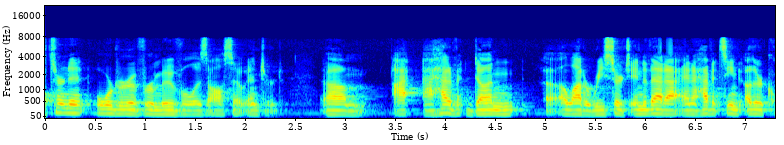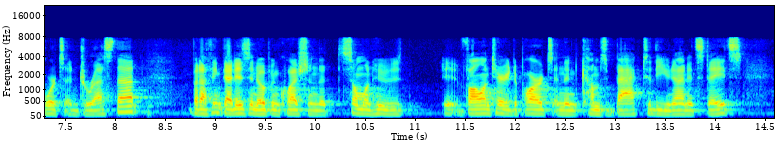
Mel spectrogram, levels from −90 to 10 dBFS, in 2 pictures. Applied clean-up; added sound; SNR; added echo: none; none; none; none.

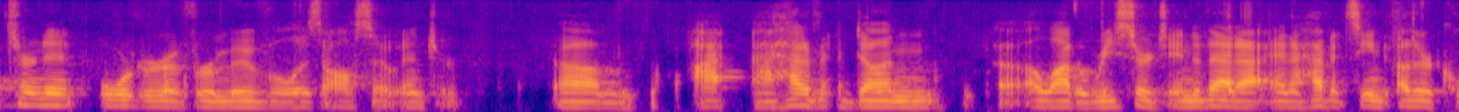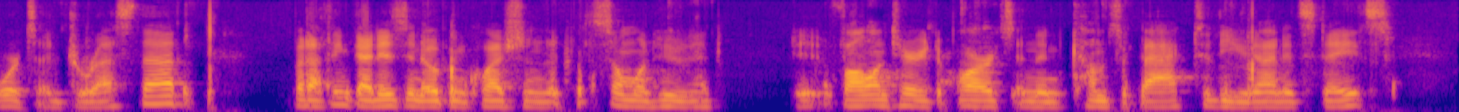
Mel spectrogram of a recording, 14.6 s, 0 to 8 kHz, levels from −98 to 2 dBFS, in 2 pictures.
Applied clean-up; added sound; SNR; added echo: neural mask model Resemble Enhance denoiser.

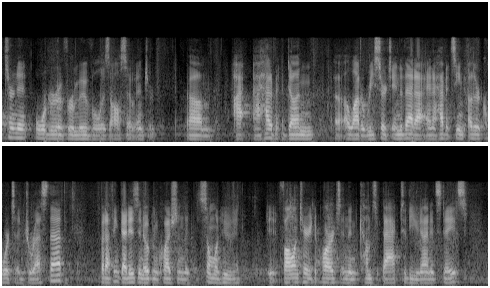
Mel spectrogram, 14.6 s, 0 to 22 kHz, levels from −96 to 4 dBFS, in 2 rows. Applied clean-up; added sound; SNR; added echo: neural separator model SepFormer DNS4.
